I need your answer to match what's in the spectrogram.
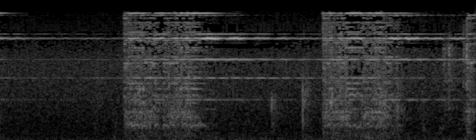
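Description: A telephone bell rings twice in quick bursts, each jangling ring lasting over a second with a short pause between, clear with no talking.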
